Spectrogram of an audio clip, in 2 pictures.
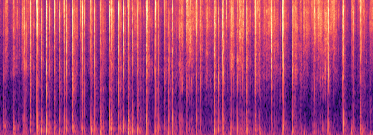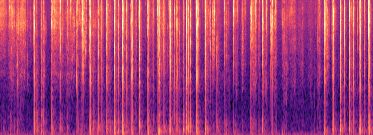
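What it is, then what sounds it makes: Plastic squeeze tube, scratched and tapped. Long nails rapidly scratch and tap along the body of a green plastic cosmetic squeeze tube as it is held and turned over. The result is a dense, continuous stream of quick, dry clicks and crinkly scraping with a bright, crackling edge and almost no ring after each hit.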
